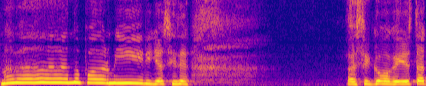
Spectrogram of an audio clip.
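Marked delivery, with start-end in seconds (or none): 0.0-1.5 put-on high, drawn-out child's whine; mock little-girl complaint, pitched up; whining daughter. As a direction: imitate a sleepless kid calling for mom. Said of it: "sale mi hija y otra vez".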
